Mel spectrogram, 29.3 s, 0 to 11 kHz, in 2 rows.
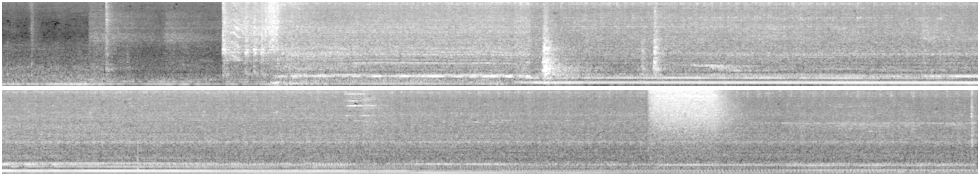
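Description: Chrysler 300 car engine starting about three seconds in, then idling steadily as the car is rolled forward onto the alignment rack for rolling compensation. A sharp click about eight seconds in and a short hiss near the end.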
